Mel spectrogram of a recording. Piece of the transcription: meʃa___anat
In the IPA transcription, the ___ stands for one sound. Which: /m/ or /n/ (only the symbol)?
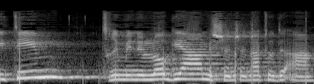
n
